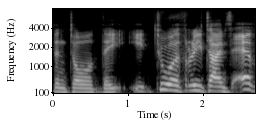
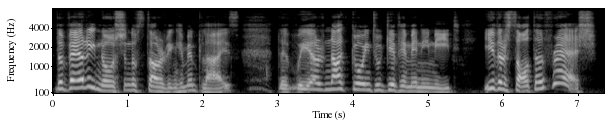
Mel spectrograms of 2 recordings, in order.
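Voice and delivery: pompous king, pitched up; goblin king; 7 semitones higher than usual. Acted. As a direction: lecture like a fussy king. King voiced by reader.

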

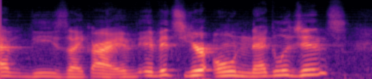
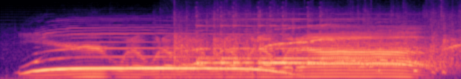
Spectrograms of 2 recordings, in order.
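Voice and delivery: hype shout; 10 dB louder than usual. Acted. Hype entrance greeting.

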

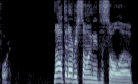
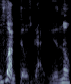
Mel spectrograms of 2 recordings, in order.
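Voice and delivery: ordinary talk

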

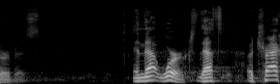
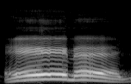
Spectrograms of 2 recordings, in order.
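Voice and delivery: a much louder AMEN, called out long and falling; 2 semitones higher, 9 dB louder than usual. Shown as a demonstration. "Amen" called out loud by a congregant agreeing with the preacher. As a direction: sing out "Amen" the way the old congregation agreed with the pastor. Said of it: "we'd do that".

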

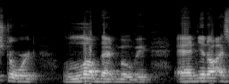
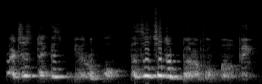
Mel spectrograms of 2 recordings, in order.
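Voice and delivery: mock crying; faster than usual. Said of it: "Are you crying?".

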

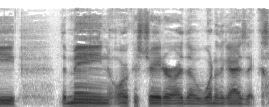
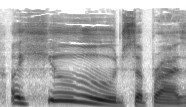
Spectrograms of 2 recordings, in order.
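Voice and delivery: drawn-out seductive boast; 5 semitones higher, much slower than usual. Retold or imitated. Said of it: "And then he responds with".

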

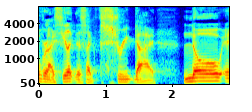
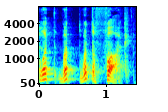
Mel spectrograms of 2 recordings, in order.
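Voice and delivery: retold panic; 8 semitones higher than usual. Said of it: "I'm like".

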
